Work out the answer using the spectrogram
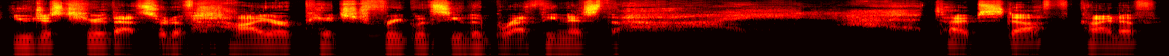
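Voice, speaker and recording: Man's thin, bass-less high-passed voice. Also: level tone, measured pace, bright, forceful tone, whispered. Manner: explains sound engineering in a loose, rambling way. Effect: high-pass filter, thin voice with no bass. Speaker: music reviewer. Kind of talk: casual album review.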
